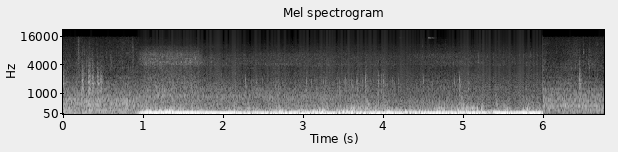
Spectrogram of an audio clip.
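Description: Wind rumbles loudly against a microphone outside a moving car.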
